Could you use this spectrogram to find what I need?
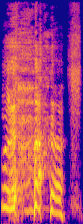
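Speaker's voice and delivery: high burst of laughter; real laughing fit. Real, not acted. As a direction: crack up all over. Cracks up at the mishap.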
